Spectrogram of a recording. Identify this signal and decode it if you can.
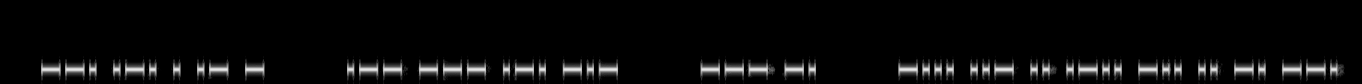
Morse code, heard as a keyed tone, about 20 wpm, 700 Hz. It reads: GREAT WORK ON BUILDING
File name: UK MASTER QSOs TRAINING / 20WPM / UK MASTER QSOs 0056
